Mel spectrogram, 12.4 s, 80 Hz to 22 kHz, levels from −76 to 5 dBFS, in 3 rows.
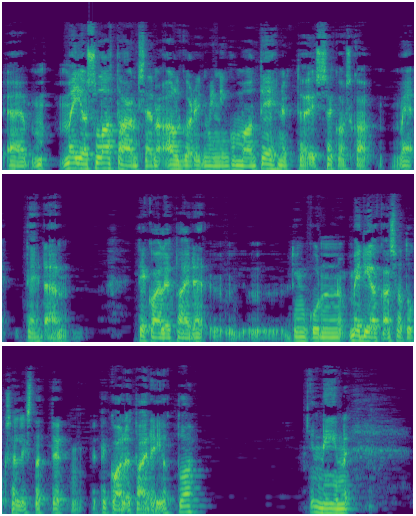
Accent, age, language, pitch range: native, 20-39, Finnish, 105-125 Hz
